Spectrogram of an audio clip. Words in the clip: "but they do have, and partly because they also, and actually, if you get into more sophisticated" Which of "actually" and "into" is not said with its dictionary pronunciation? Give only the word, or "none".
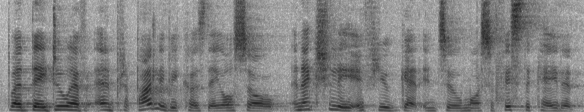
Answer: none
